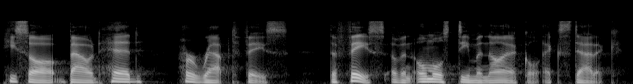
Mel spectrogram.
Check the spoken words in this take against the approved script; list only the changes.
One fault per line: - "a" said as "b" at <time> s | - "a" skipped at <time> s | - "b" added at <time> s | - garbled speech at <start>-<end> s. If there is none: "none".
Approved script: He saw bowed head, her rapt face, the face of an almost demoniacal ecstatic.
none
